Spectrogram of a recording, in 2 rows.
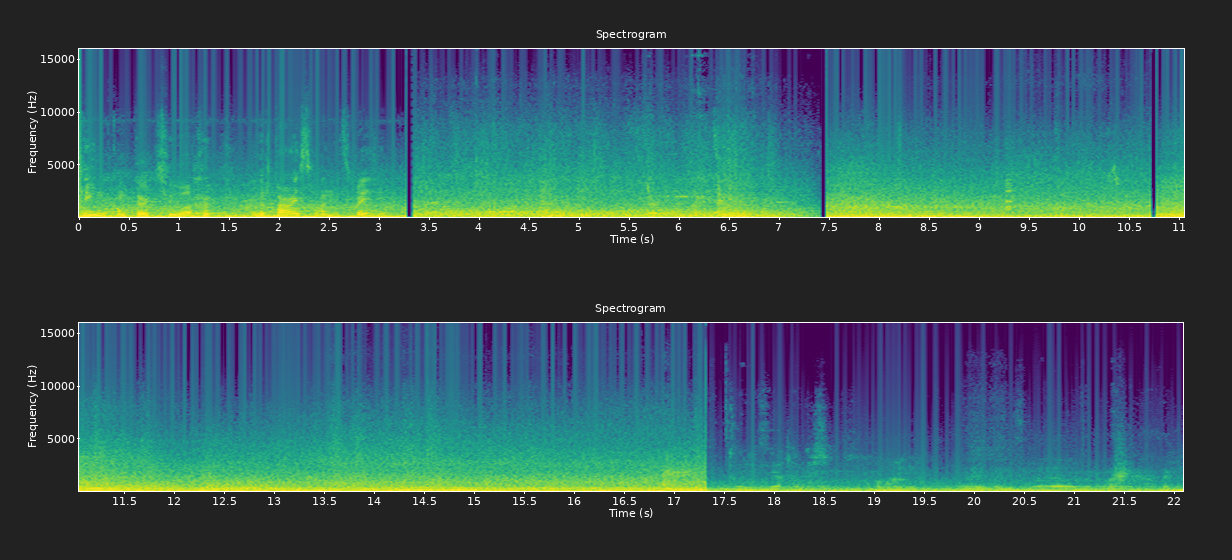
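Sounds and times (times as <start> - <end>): train rumbling: 0.0 - 22.0
train motor hum: 8.2 - 17.3.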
